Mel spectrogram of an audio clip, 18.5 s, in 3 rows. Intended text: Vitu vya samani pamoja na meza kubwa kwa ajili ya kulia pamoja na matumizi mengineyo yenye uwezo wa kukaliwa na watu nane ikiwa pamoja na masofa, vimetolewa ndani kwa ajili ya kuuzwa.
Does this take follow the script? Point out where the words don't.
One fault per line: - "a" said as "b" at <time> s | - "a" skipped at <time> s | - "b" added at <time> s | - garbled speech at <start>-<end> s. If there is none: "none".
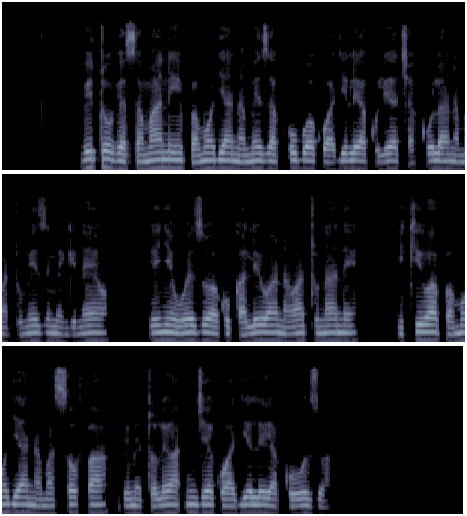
- "pamoja" said as "chakula" at 5.3 s
- "ndani" said as "nje" at 14.8 s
